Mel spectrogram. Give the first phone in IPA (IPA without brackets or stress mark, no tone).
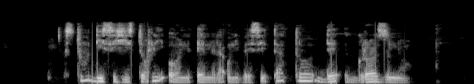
s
